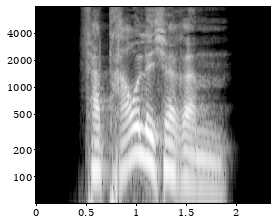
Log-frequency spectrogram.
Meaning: strong dative masculine/neuter singular comparative degree of vertraulich
- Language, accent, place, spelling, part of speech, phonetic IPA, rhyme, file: German, Germany, Berlin, vertraulicherem, adjective, [fɛɐ̯ˈtʁaʊ̯lɪçəʁəm], -aʊ̯lɪçəʁəm, De-vertraulicherem.ogg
